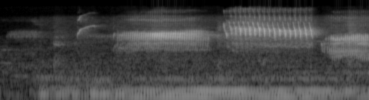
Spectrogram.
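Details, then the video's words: Spanish Timbrado canary training song over a low background hum: a rising whistled slur, a sustained buzzy roll, a very fast pulsing trill, then a softer warbled phrase. "Your Canary Will Not Stop Singing With This Training Song"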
